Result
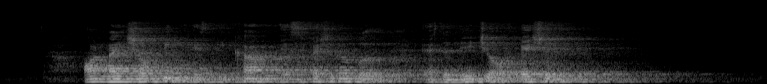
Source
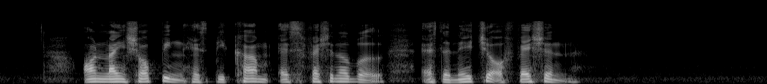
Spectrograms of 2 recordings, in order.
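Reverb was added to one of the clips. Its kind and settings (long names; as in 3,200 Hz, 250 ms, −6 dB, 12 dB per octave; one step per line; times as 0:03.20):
dense smooth reverb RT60 2.9 s, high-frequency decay 0.75×, DRR −2.5 dB
level −9.5 dB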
